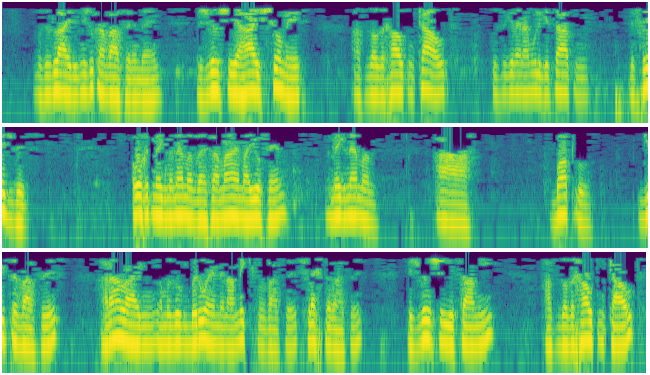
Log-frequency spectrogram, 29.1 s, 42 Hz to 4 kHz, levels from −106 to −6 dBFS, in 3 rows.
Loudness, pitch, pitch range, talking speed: -12 LUFS, 130 Hz, 120-140 Hz, 145 wpm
